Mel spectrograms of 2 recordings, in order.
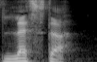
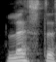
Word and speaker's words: Leicester: It's Leicester. Leicester City.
